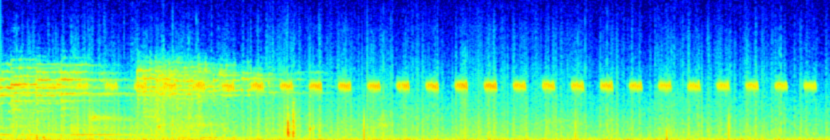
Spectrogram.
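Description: A cricket chirping in a steady high-pitched pulse, about three to four chirps a second, over a low steady hum. A fading music tone at the start and a single click about three seconds in.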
